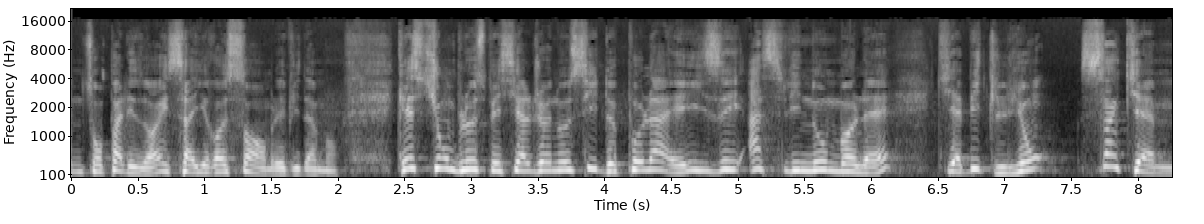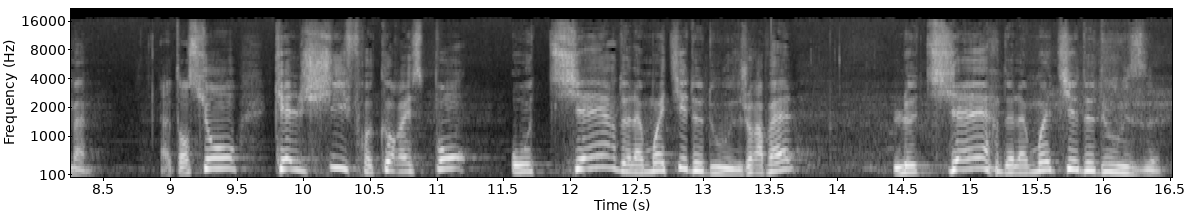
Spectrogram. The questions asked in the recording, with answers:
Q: Attention, quel chiffre correspond au tiers de la moitié de 12?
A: Ben, c'est 2 la bonne réponse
